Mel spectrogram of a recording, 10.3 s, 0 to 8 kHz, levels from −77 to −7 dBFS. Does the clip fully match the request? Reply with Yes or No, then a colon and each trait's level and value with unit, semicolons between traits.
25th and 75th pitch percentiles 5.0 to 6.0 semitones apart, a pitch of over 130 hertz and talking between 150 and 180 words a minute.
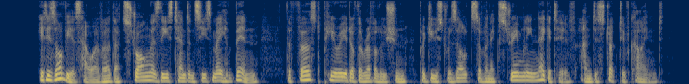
No: wide, 5.5 semitones; low, 105 Hz; average, 155 wpm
